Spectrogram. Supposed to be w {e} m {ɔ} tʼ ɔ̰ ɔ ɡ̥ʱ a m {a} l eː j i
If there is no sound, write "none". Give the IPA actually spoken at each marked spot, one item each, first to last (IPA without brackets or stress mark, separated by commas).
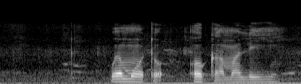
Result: ɛ, ɔ, a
